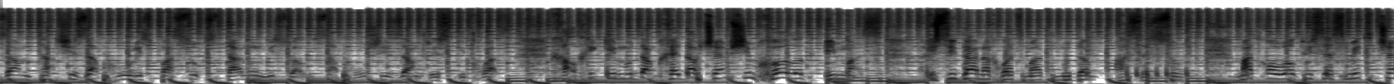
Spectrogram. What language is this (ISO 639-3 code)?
nld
